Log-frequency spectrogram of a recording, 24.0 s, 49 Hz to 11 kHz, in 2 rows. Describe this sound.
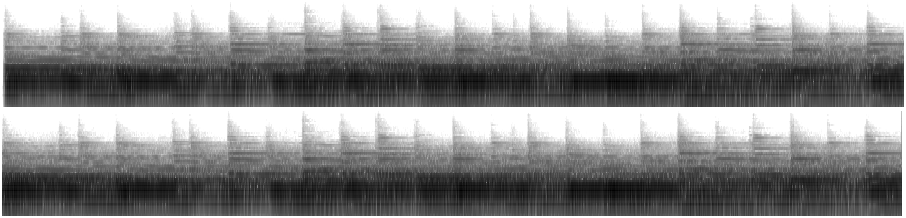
Harp and Pad Fm Complicated Loop
An old loop I made with a harp and quiet pad synth in Logic Pro X. F minor, 120 bpm and in 3/4 time signature.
